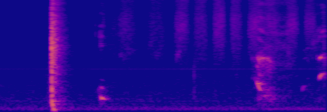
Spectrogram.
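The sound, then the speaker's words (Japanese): A sharp, crisp slap on a thigh cracks out once, loud and sudden, followed by a few quieter soft knocks and rustling movements. “ちょっと太もも叩きたい太もも叩いてみますね。”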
